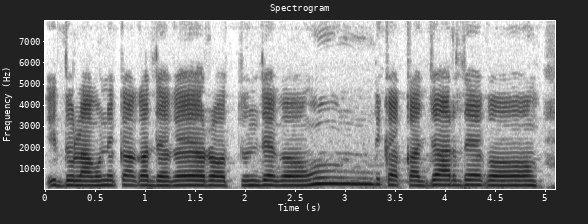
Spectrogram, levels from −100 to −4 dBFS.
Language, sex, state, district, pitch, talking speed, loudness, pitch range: Chakma, female, Tripura, Dhalai, 220 Hz, 155 wpm, -16 LUFS, 215-230 Hz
